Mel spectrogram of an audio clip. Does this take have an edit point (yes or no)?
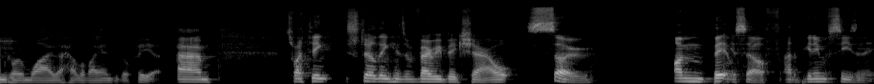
yes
